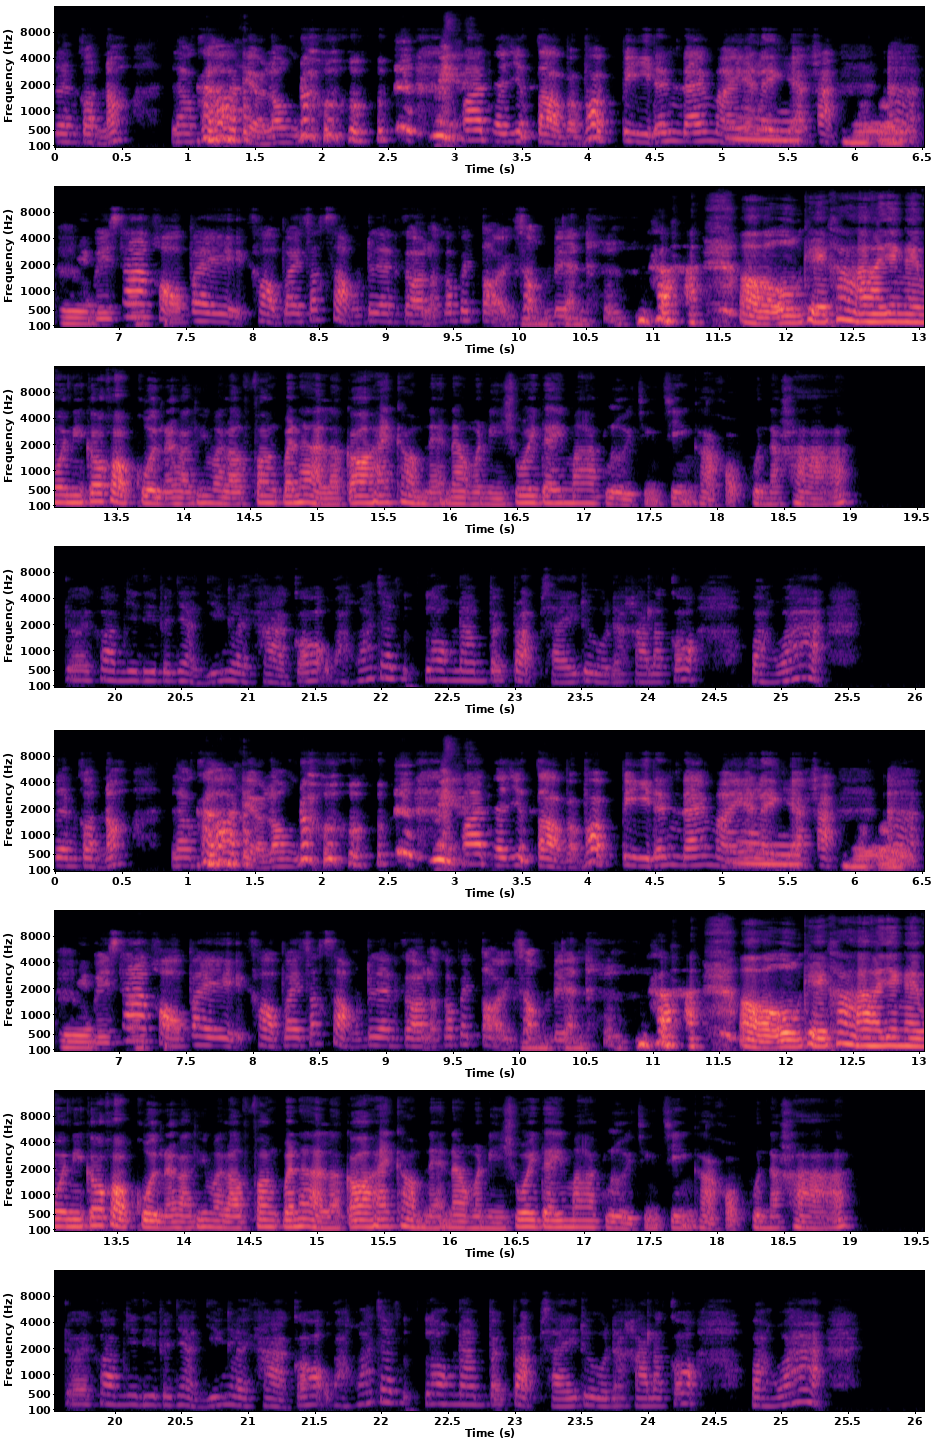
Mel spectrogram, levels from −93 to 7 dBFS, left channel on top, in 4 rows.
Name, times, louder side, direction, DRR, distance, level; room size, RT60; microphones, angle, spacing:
voice 1, 0.0-2.3 2.7-10.8 19.6-25.6, right 2 dB, 40° right, 2.2 m, -36 dB
voice 2, 2.5-3.1 5.0-5.6 5.9-6.8 7.1-7.2 10.0-10.2 10.9-19.0, right 3 dB, 20° right, 0.7 m, -29 dB
3.8 x 3.0 x 2.5 m
head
